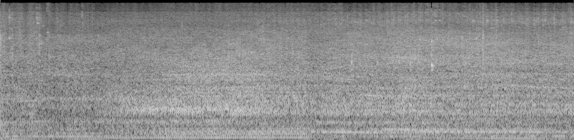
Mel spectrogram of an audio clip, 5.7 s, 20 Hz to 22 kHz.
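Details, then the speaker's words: John Deere 4755 side-exhaust tractor, driven on the road after a complete Powershift transmission rebuild, top speed 30 km/h: deep, steady diesel growl under road load, no knocks, grinding or driveline whine; normal running. "She certainly growls. I don't know if it comes across very well on the video, but it's pretty pleasing."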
